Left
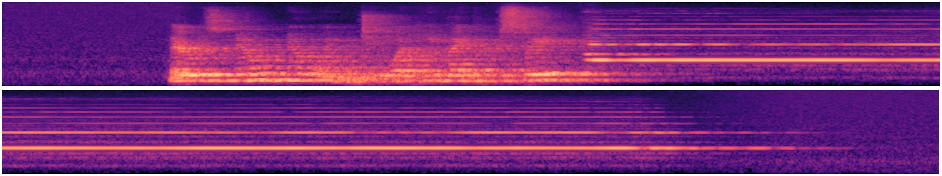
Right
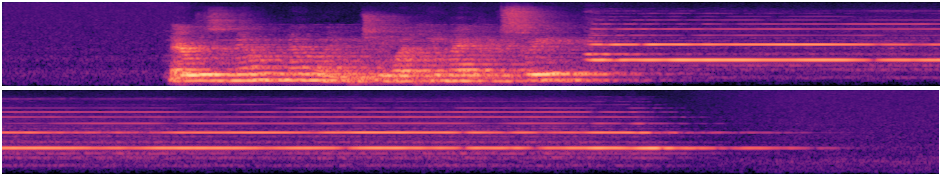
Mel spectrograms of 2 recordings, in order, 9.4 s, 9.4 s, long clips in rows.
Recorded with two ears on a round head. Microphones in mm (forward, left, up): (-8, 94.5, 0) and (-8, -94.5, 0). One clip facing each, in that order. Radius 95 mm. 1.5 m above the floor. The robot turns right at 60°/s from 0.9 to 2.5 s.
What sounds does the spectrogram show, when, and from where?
0.8 s a woman speaking: 5° left, 0.9 m; by 2.8 s 105° left, 0.9 m
2.9 s a flute: 45° left (ahead or behind), 0.8 m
